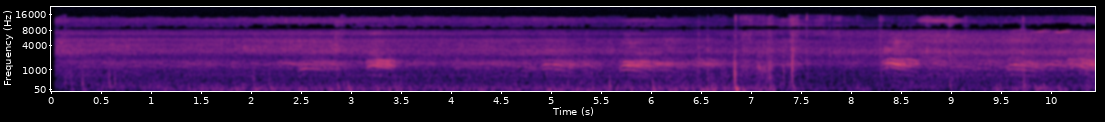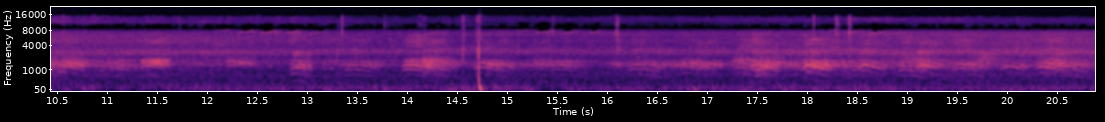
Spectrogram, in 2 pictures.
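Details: Cheetah Zuraya at Chiba Zoological Park, Japan, 8 April 2023, giving soft, bird-like chirps that arch up and down. They come in loose, uneven bursts over steady low background rumble.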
